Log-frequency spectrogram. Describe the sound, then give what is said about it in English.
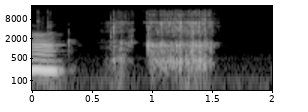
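A glass picked up and sipped from: after a short vocal sound, a soft brief knock is followed by a quiet half-second sip, then silence. “I picked up my glass like I'm about to do right now. Picked up my glass.”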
